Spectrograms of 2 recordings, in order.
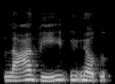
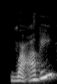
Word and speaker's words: Ravi: Yesterday, they had Midnight Idol with Lavi, Ravi, yeah, sorry.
